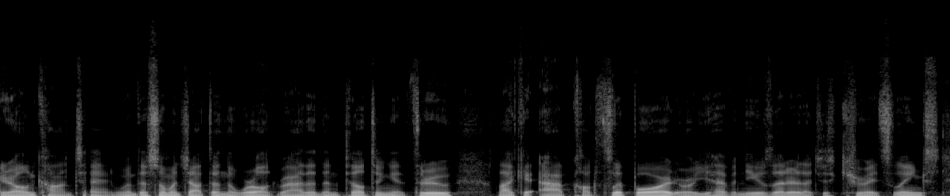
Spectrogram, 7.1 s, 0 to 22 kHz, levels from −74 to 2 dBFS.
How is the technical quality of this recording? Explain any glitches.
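Two network glitches sit back to back near the start of this speech recording.

From 0.63 to 0.70 s there is a short stall from a late packet. The jitter buffer emptied, so the receiver held the last sound for about 40 ms until the packet arrived, then resumed where it left off. Nothing is lost, but a sound is drawn out with a slight buzz or dip, and playback now runs 40 ms later.

From 0.71 to 0.78 s comes a short concealed packet loss. About 40 ms of audio never arrived, and the receiver synthesised a continuation of the preceding sound before blending back into real audio, leaving a brief smear or wobble where that stretch is gone.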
